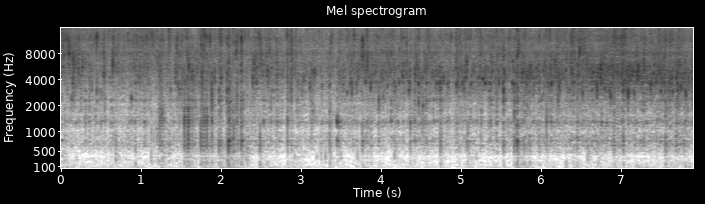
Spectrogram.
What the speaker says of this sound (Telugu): ఆనియన్ బ్రౌన్ కలర్ వచ్చేంత వరకు మగ్గించుకుందాము.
